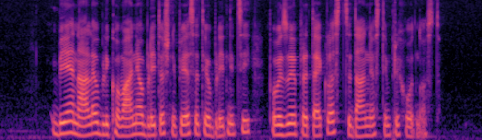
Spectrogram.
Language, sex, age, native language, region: Slovenian, female, 18-29, Slovenian, Central Slovenia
